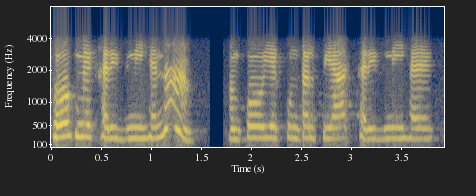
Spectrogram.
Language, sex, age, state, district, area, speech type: Hindi, female, 60+, Uttar Pradesh, Lucknow, rural, conversation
